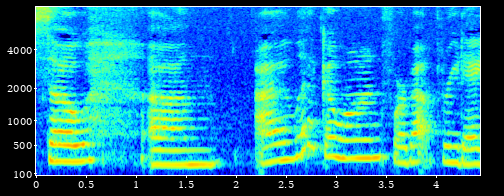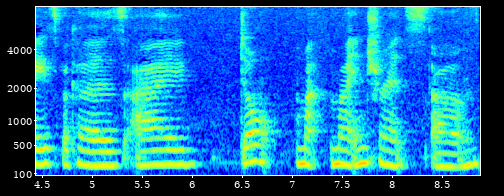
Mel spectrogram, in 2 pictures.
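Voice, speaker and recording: A woman with a Southern US accent talks at a very slow pace and a fairly high pitch. Her pitch variation is ordinary, and there is noticeable background noise. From US South, Mississippi. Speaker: vlogger sharing illness experience. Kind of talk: personal vlog testimony. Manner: casual, hesitant with many fillers.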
